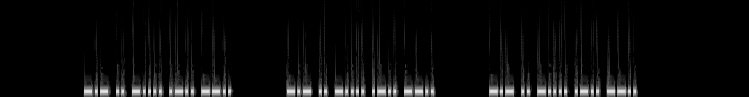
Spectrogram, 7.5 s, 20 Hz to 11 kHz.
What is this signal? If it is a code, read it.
Morse code, heard as a keyed tone, about 41 wpm, 700 Hz. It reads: KI6LZ KI6LZ KI6LZ
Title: USA Call Signs - 5 Characters - Repeated 3x - 45wpm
